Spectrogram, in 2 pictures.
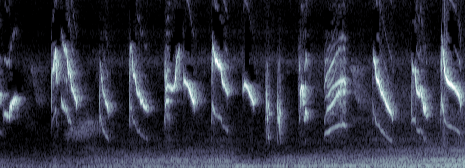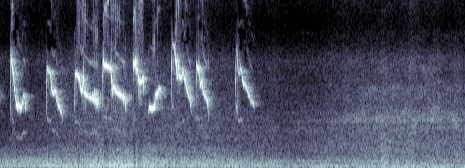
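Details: Oriental white-eye with a rolling 'ngerol' song joined with wild-style 'ngalas', used as a lure to prompt white-eyes to open their beaks and sing. Fast, regular run of high, thin, slurred chirps for seven seconds, then low rumbling noise.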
